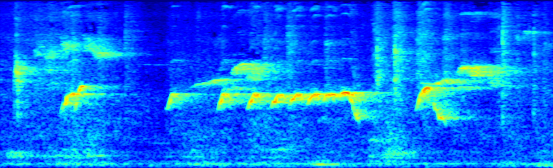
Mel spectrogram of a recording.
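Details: White-rumped shama released in a breeding cage, tail raised and agitated: varied whistled phrases, sliding and rising notes with short pauses, some higher chirps over them, moderate loudness.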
